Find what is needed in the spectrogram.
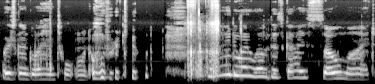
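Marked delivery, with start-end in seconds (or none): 2.9-5.6 gushing. Real, not acted. Overwhelmed love for horse.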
